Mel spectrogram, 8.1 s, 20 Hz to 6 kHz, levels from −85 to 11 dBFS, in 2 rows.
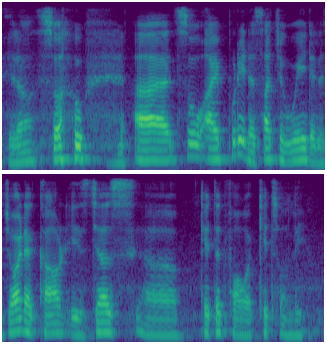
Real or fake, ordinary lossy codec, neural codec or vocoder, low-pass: real; none; none; 5.4 kHz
